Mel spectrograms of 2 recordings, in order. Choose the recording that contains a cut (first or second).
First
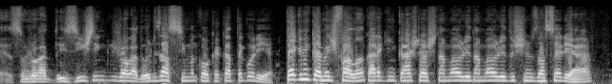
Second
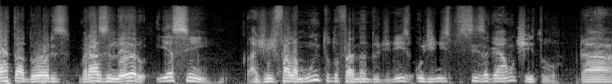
first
